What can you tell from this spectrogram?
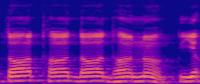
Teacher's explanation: उच्चारण स्थान कहां से होता है तो दांत से होता है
